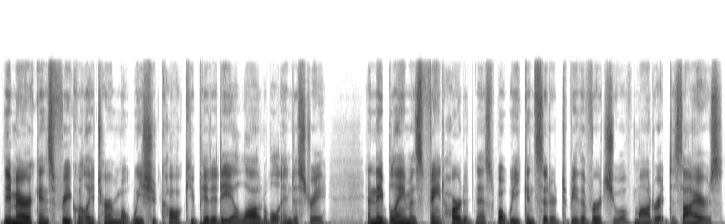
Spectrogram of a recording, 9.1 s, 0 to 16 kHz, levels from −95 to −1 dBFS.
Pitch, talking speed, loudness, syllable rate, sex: 100 Hz, 185 wpm, -20 LUFS, 6.1 syllables/s, male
